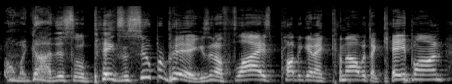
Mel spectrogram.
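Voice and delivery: high, eager retelling of the hype; building up the super pig with glee; mock excited. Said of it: "And I was like".

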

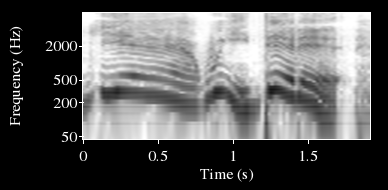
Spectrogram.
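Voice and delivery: high, drawn-out mock cheer; mock celebration. Podcaster voicing kids who escaped unharmed, mock celebration.

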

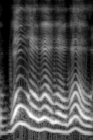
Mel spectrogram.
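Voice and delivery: booming run of protests; loud interruption. Retold or imitated. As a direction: imitate barging in to halt someone. Retells himself cutting off the telemarketer.

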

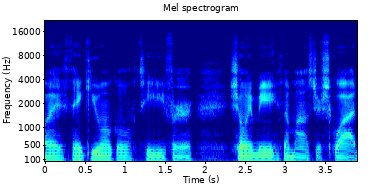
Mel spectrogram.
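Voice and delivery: mock devout thanks; hushed thanks. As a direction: pray it like a grateful ritual. Daily thanks to Uncle T.

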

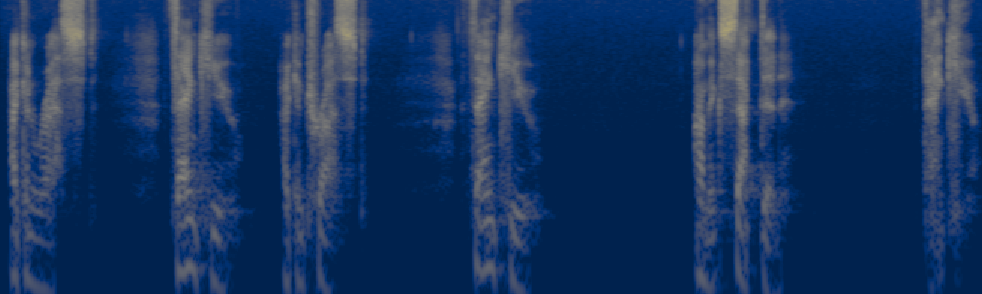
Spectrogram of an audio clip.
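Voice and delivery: soft, hushed thanks, almost breathless; grateful whisper. Acted. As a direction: whisper it like a private prayer.

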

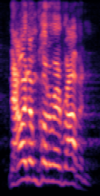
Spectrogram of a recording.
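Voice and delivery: ordinary talk

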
